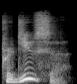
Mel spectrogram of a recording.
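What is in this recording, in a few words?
"producer", English, British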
